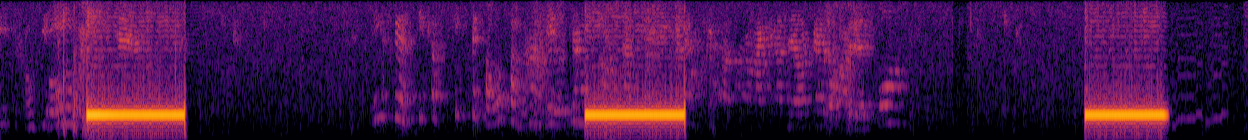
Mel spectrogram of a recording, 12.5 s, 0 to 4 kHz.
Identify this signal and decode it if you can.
Ringback tone (Europe, 425 Hz), with speech.
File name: out- -2003- - - .4500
